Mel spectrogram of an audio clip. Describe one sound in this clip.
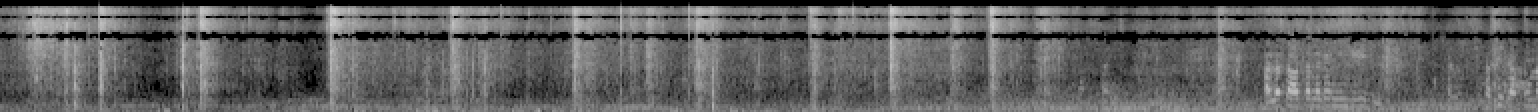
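Leaves and undergrowth rustle and crunch underfoot.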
